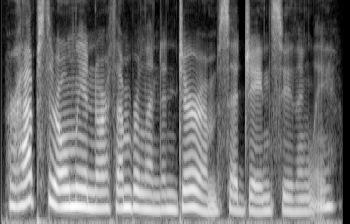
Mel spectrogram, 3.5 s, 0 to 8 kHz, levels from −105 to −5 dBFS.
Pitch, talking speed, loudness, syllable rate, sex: 215 Hz, 170 wpm, -16 LUFS, 5.8 syllables/s, female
